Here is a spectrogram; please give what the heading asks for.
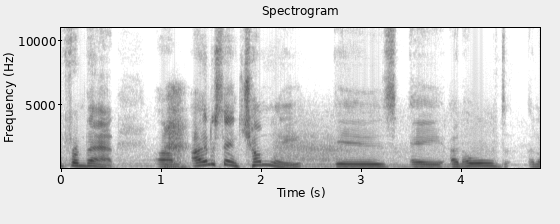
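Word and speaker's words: Cholmondeley: pronounced it is pronounced chumley i know i asked you that six months ago but i'm asking you again it is chumly it is chumly yes everything is silent okay you saved me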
